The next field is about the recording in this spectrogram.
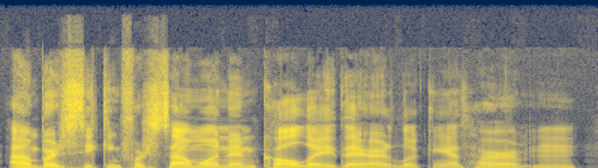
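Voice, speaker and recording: A woman's voice: medium pitch, flat delivery, normal speed, darkish tone, clean tone, no echo, studio quality. A woman streamer giving casual live reaction commentary, rambling and repeating phrases as she thinks aloud. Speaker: streamer reacting to a game livestream.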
